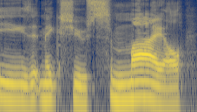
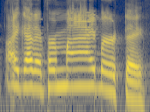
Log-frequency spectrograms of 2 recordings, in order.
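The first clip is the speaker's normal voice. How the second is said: high, slightly loud insistence; a girl yelling her claim; high insistent girl; yelling Ruthie; 12 semitones higher, 7 dB louder than usual. Acted. Ruthie voiced.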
